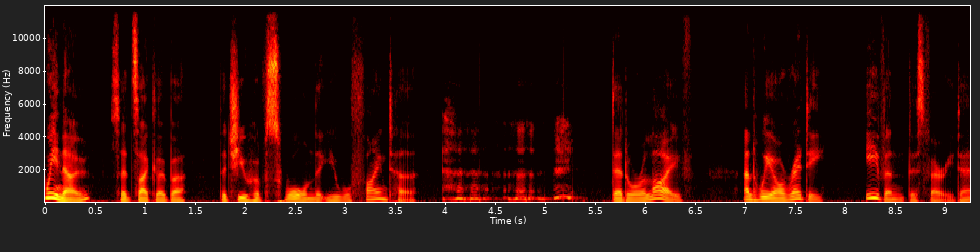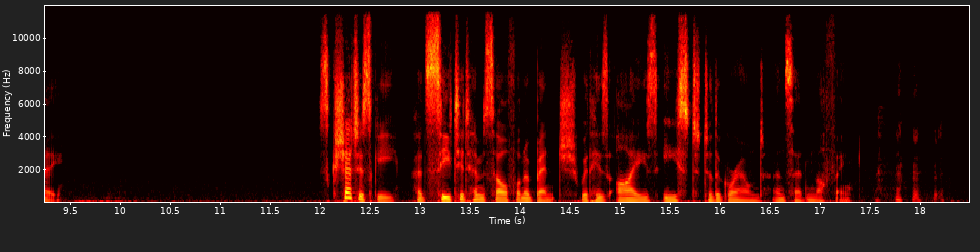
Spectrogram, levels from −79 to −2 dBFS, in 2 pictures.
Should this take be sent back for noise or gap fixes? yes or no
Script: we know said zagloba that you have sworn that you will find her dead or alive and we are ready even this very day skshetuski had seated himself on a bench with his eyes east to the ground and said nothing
yes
